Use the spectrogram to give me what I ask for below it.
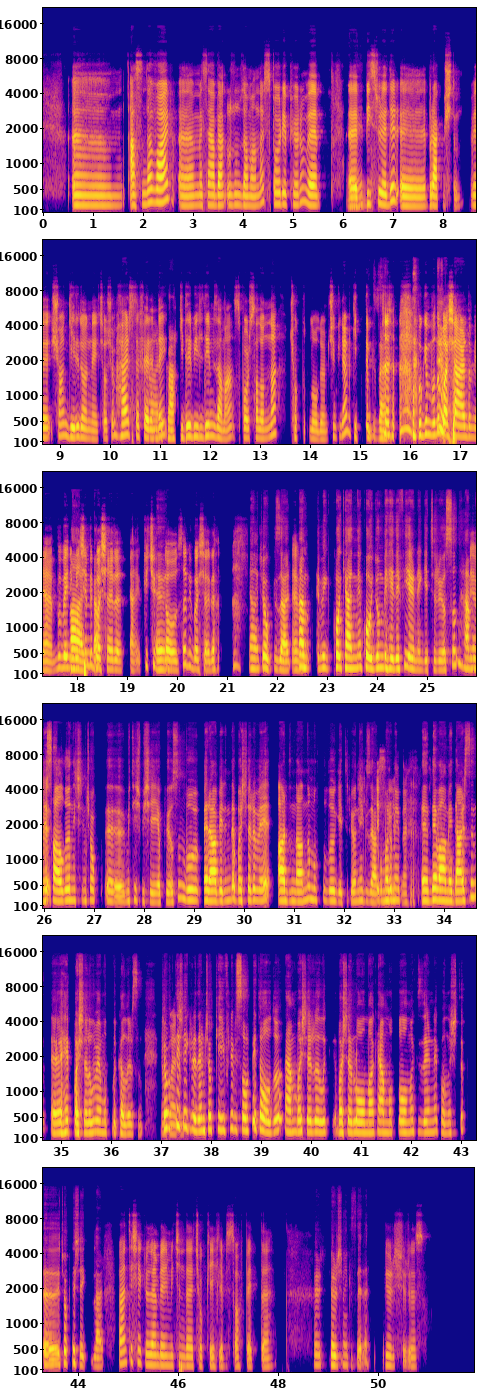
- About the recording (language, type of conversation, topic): Turkish, podcast, Senin için mutlu olmak mı yoksa başarılı olmak mı daha önemli?
- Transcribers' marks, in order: tapping; chuckle; other background noise; laughing while speaking: "başarı"; chuckle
